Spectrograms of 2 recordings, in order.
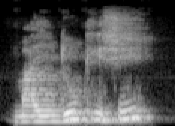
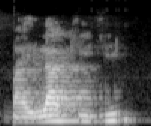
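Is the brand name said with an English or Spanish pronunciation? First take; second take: Spanish; English. First: The name is pronounced with Spanish sounds. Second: The name is pronounced with English sounds. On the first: "Lo voy a decir primero en español, fonéticamente" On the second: "y después voy a pronunciar en inglés para tu deleite"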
